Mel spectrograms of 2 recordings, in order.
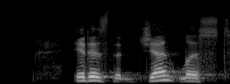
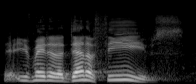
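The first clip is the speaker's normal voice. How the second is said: raised hollering voice, louder; 5 semitones higher, 6 dB louder than usual. Retold or imitated. Preacher voicing Jesus hollering at money changers. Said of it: "he starts hollering at".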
